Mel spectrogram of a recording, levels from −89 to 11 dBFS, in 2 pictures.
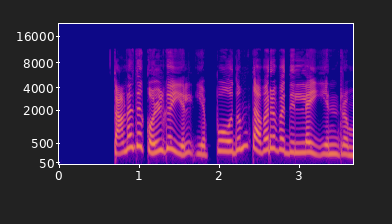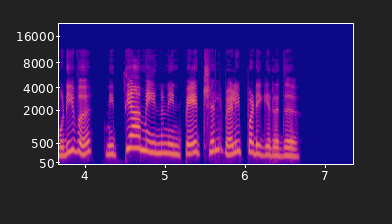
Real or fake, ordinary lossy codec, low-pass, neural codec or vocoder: real; none; none; none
